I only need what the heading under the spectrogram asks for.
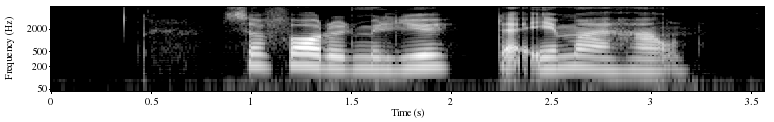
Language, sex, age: Danish, female, 25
